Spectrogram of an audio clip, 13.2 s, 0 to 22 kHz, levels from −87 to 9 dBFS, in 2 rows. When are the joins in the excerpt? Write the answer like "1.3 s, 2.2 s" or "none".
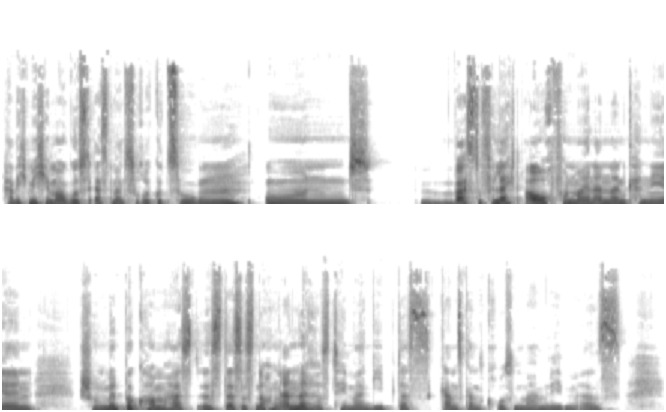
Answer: none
